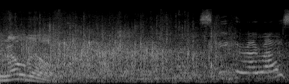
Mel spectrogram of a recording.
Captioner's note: some Applause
